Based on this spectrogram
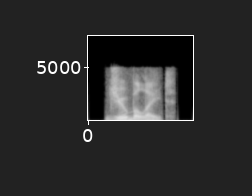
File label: "jubilate", English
